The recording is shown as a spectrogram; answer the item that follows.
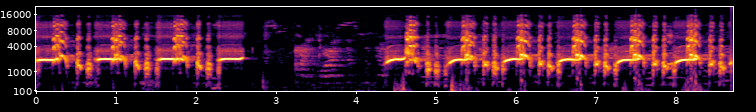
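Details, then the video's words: Sindhi teetar, or black francolin, giving rapid rising whistled calls with harsh overtones, repeated more than once a second. A short pause in the middle carries faint low sounds before the calling resumes just as fast. "Sindhi teetar, teetar Nawaz, teetar voice"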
